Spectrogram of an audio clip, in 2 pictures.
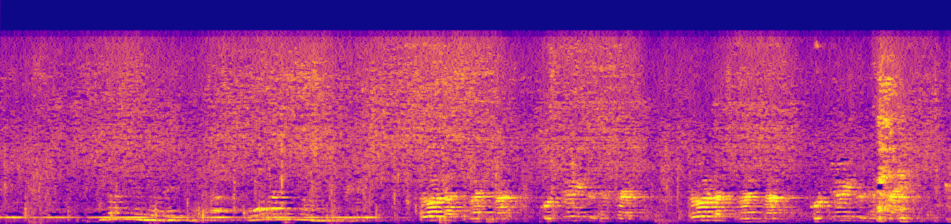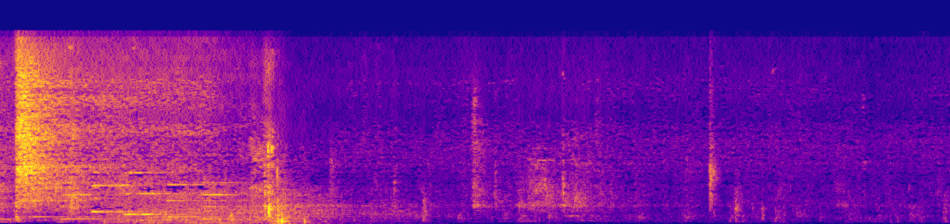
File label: vvvf, mitsubishi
